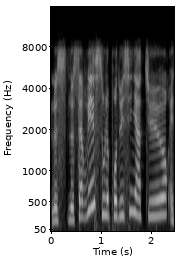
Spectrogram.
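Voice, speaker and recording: A woman's high-pitched voice at a very slow pace, with very wide pitch swings. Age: 60s. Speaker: business consultant. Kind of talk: radio interview. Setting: web radio. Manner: halting, many fillers.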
